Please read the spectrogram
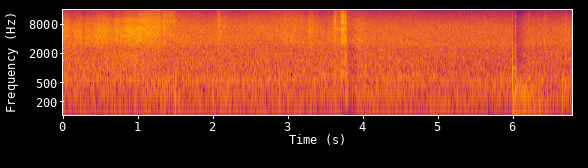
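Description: Steady mechanical hum and hiss of running equipment in a fish room, with two sharp knocks as polystyrene shipping boxes are handled, one just past halfway and one near the end.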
